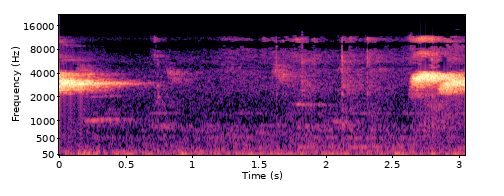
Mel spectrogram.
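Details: Red-whiskered bulbul flock leader freshly moved out of an aviary, singing competitively: two loud, clear slurred phrases, one at each end of a quiet gap, with soft hiss behind.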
